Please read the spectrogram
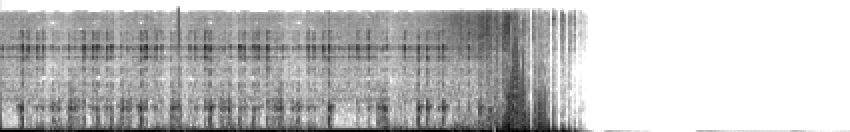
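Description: Loud, deep cinematic rumble with a crackling texture that cuts off suddenly about three seconds in, leaving a faint low hum.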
